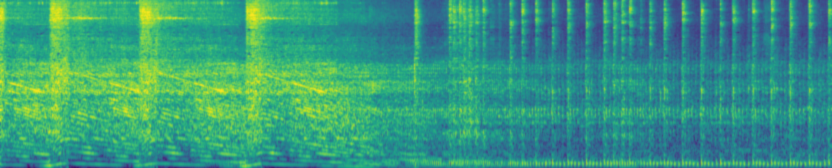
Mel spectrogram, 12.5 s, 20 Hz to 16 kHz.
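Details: Stock F1ZR two-stroke during a wet carburetor tune: with the air screw at about 2.5 turns out, three quick clean blips are followed by a crisp rattly idle with no bogging; normal revving.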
